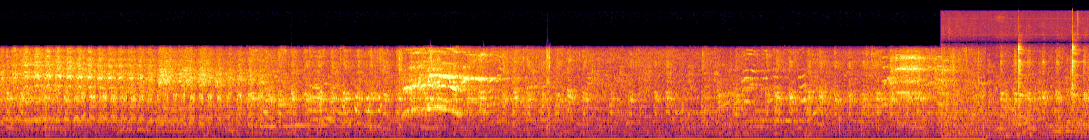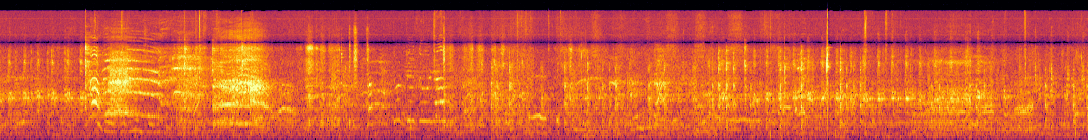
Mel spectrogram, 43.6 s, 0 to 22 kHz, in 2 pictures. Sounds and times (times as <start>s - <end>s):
Chicken, rooster: 0.0s - 43.5s
Bird: 9.2s - 43.5s
Speech: 18.8s - 26.3s, 26.9s - 38.5s.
